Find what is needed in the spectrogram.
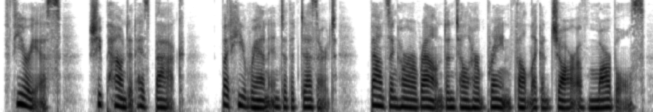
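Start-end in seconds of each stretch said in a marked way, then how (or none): none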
